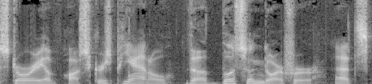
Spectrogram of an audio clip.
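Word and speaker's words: Bösendorfer: It's the actual German pronunciation is Bussendorfer. – Bussendorfer, oh, okay. – Yeah, all with right. A brr from the umlaut over the O.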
